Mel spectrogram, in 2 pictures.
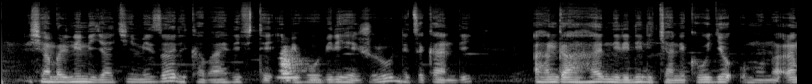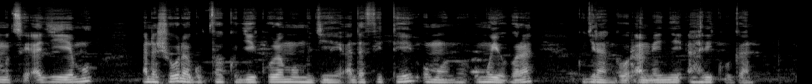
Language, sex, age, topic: Kinyarwanda, female, 18-24, agriculture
